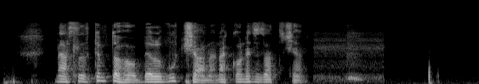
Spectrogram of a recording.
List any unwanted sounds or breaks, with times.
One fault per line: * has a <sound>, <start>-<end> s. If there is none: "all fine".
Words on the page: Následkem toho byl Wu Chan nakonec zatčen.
* has a throat clearing, 3.4-3.7 s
